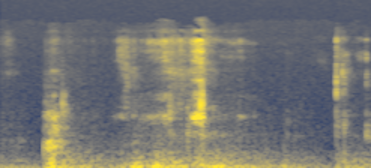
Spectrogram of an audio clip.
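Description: Near silence with a few faint ticks and scratches of a dry-erase marker on a whiteboard.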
